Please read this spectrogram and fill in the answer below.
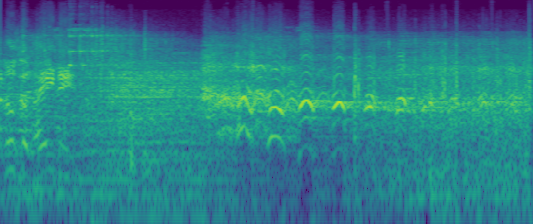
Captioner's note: laughing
